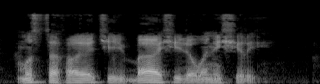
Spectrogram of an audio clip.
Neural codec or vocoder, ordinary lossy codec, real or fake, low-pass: vocoder, 48 kHz, 128 mel bands, Vocos; Opus, 64 kbps; fake; 10.8 kHz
